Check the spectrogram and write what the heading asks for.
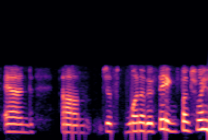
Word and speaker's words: feng shui: Am I pronouncing it right? – I know. Feng shui. Sometimes it's called feng shui, like depending on the dialect.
